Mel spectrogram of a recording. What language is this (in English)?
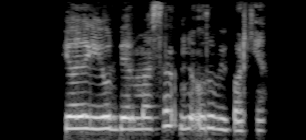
Uzbek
